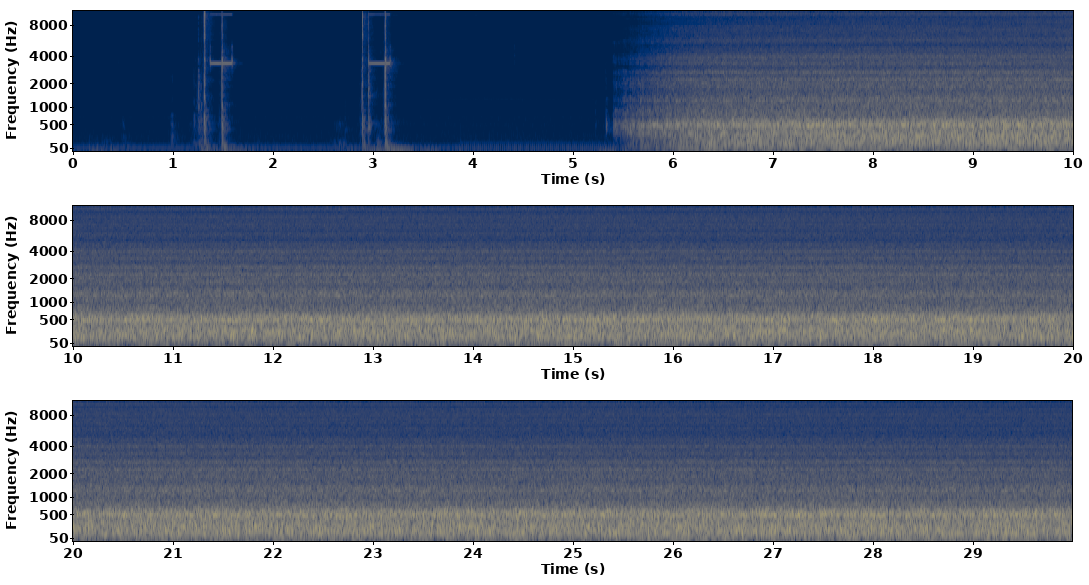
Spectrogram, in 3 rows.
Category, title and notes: Sound effects > Objects / House appliances
FOODMisc 32bF Modern Kettle Boiling Start to finish with low Freq rumble
sfx, boil, kettle, bubbles, boiling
